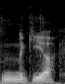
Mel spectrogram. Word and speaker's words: McGeoch: fans asking about Dylan Magooch. That's why we have them. So do you say it Magooch? Is that how you say it? I don't know. No, it's McGeoch.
